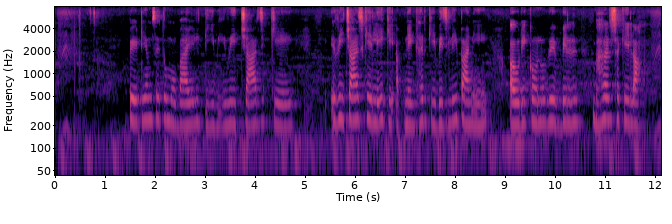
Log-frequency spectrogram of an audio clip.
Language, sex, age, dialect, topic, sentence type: Bhojpuri, female, 25-30, Northern, banking, statement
